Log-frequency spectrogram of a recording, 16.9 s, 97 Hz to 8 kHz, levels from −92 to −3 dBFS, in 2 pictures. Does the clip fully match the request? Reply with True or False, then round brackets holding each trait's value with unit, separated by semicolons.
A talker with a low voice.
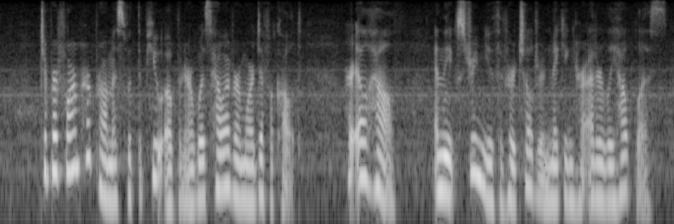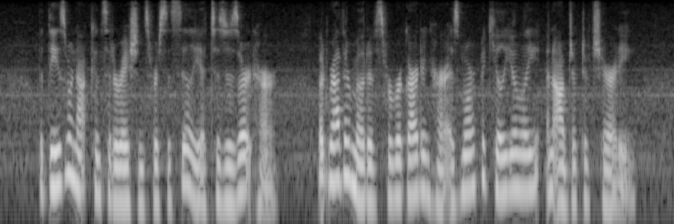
False (170 Hz)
